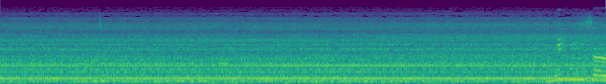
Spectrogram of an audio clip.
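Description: Steady machinery hum with a constant low tone inside a small submersible's cabin: the sub's onboard machinery running. A voice starts just before the end.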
